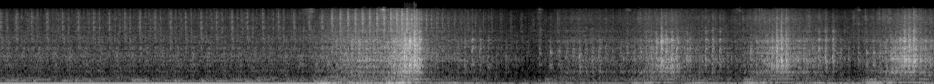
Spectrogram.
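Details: Toyota Corolla II 5E-FHE engine running: metallic ringing knock riding over the engine, swelling with each rev blip; source in bottom end or valvetrain unclear.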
